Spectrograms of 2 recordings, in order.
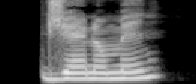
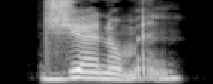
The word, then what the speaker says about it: gentlemen: Good evening, gentlemen. Watch out for the pronunciation here. The stressed syllable is the first one. Say it again. Gentlemen.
